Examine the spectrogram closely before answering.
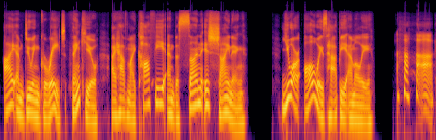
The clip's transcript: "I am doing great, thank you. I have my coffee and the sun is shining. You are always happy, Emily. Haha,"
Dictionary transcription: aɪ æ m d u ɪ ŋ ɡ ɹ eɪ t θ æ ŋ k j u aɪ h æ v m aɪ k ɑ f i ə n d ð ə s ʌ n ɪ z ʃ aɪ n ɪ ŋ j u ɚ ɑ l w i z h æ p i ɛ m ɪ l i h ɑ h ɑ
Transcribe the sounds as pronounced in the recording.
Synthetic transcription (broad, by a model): aɪ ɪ m d u ɪ ŋ ɡ ɹ eɪ t θ æ ŋ k j u aɪ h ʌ v m aɪ k ɑ f i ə n ð ə s ʌ n ɪ z ʃ aɪ n ɪ ŋ j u ɚ ɑ l w i z h æ p i ɛ m ɪ l i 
